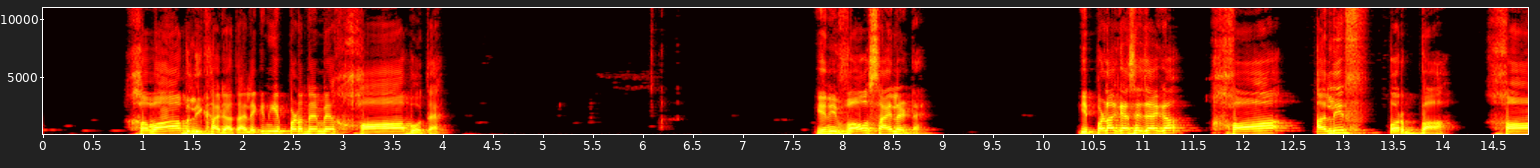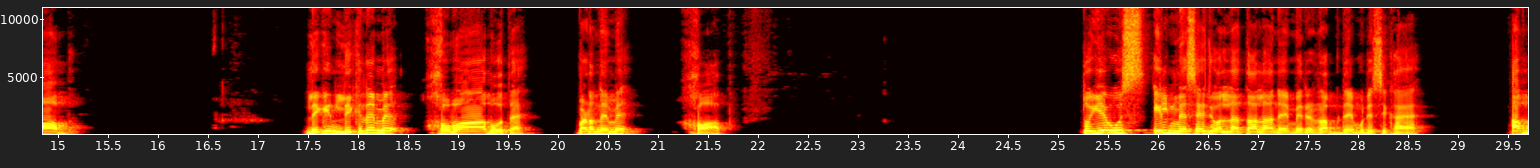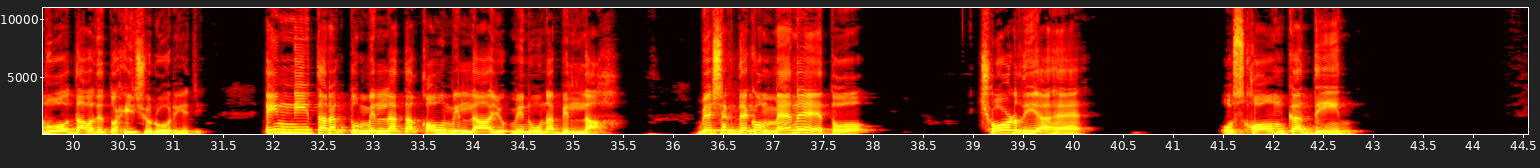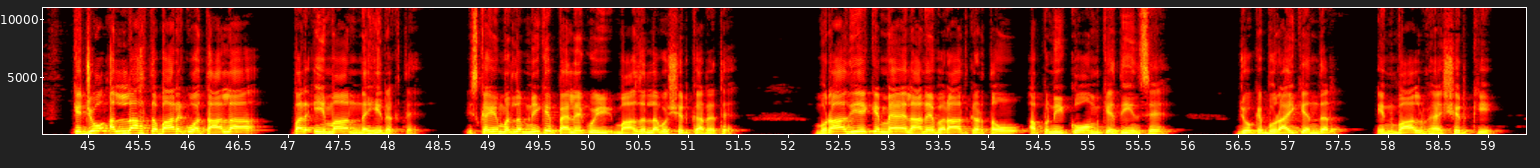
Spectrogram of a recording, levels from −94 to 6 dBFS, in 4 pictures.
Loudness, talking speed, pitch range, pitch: -15 LUFS, 125 wpm, 130-200 Hz, 165 Hz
